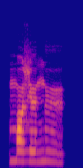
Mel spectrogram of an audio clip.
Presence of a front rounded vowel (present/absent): present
